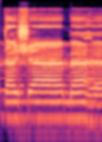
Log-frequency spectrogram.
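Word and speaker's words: تَشَابَهَ: Zaighun fattabiuna ma tasyabaha minh. Nah, u dua harakat panjang nanya pendek. Ma dua harakat panjang ta pendek syinnya panjang kemudian h-nya pendek.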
